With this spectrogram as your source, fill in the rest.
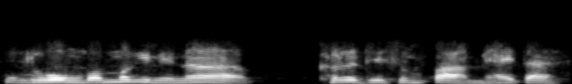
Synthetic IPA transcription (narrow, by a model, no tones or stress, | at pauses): loŋbamɐɡinina | kʰɐɾɯdisumpamiɦajtaj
